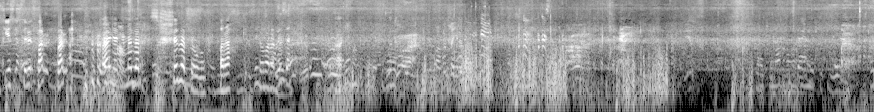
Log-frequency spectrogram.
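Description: Several men and women talk and chat nearby outdoors.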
